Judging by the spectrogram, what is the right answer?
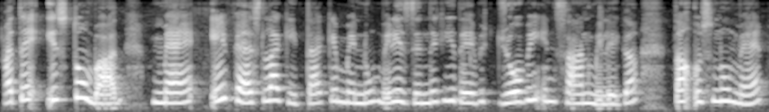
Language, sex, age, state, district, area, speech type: Punjabi, female, 18-30, Punjab, Fatehgarh Sahib, rural, spontaneous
